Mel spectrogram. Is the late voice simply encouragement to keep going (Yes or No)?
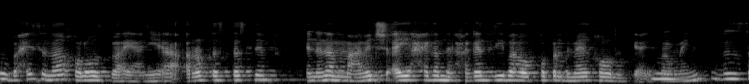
No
